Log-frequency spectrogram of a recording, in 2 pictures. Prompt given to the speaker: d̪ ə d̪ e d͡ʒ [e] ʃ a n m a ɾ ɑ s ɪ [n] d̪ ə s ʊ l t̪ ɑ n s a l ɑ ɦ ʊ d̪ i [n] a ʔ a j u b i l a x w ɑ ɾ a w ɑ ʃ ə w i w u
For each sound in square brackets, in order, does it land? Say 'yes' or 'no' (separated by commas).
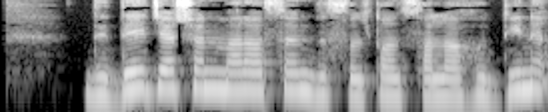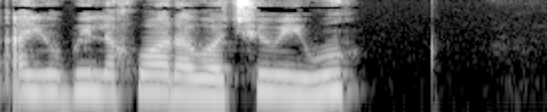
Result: no, no, yes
